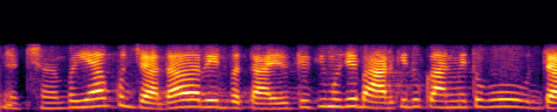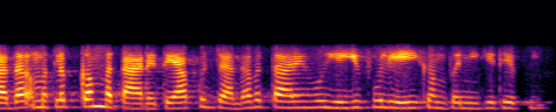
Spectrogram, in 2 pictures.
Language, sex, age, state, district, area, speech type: Hindi, female, 18-30, Madhya Pradesh, Betul, rural, conversation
